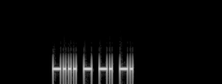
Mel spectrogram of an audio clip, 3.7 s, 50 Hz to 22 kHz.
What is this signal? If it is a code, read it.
Morse code, heard as a keyed tone, about 28 wpm, 700 Hz. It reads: BTNN
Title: All Cut Numbers - 4-Digit 28wpm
